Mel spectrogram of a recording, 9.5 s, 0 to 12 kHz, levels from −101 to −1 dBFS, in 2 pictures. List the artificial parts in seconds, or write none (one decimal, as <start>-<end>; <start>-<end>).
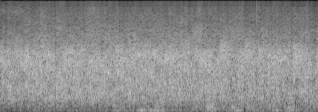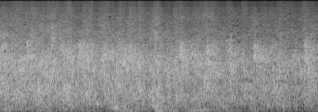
0.0-3.0; 4.0-9.5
